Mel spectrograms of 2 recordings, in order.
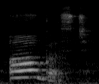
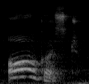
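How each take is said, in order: The two takes are said the same way.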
